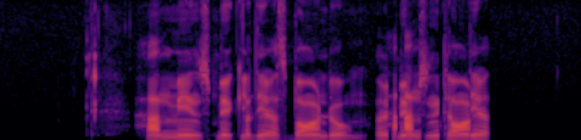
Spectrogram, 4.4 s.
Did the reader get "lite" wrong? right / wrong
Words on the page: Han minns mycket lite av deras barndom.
wrong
